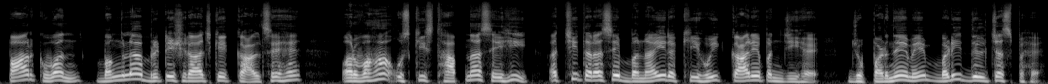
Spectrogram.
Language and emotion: Hindi, neutral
